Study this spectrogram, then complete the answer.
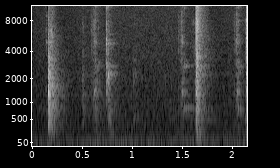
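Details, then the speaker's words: Mimi 801 unit being restored, head carriage with one rubber end stop missing, unit upside down which exaggerates the noise: sharp uneven metallic clacks, four in about two seconds, as the carriage hits its end metal to metal; missing rubber stop. "so if I recall one of these had a missing stop so it's that one these are upside down so it makes this sound worse than it actually is but there should be a stop so you don't get metal to metal contact"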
